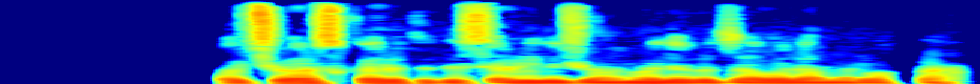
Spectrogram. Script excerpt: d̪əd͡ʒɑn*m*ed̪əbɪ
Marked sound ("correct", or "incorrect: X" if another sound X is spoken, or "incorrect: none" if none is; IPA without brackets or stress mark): correct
